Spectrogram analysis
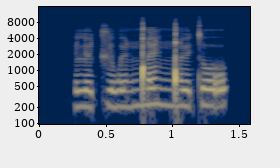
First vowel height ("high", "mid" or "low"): mid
